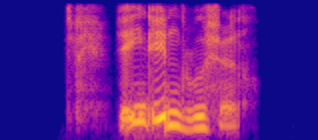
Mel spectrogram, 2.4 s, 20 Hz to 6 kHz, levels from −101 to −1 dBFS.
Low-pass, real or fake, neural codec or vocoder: 5.4 kHz; fake; autoencoder, 44.1 kHz, a latent of 192 numbers a frame, MeloTTS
